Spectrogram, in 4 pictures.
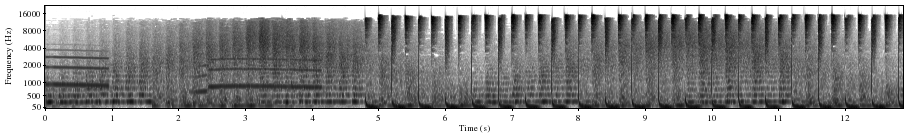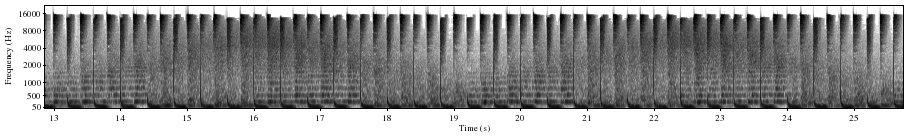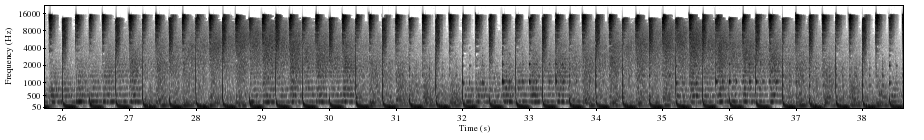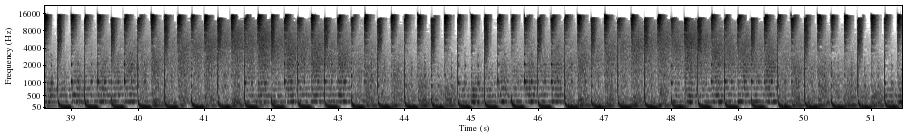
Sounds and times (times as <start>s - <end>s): Techno: 0.0s - 51.4s
Trance music: 0.0s - 51.4s.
